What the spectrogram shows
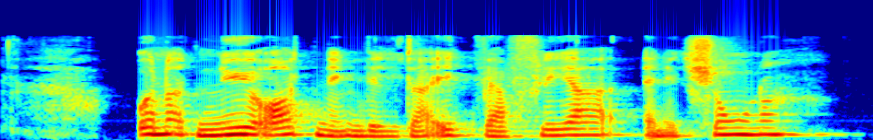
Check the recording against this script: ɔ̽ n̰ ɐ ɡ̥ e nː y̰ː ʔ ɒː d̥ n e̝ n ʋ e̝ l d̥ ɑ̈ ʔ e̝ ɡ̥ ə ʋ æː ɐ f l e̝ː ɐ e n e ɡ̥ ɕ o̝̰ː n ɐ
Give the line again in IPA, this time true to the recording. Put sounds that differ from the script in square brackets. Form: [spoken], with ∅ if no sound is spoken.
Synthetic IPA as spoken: ɔ̽ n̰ ɐ [d̥] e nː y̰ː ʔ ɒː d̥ n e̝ [ŋ] ʋ e̝ l d̥ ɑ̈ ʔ e̝ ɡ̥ ə ʋ æː ɐ f l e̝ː ɐ [æ] n e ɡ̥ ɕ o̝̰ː n ɐ

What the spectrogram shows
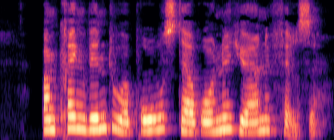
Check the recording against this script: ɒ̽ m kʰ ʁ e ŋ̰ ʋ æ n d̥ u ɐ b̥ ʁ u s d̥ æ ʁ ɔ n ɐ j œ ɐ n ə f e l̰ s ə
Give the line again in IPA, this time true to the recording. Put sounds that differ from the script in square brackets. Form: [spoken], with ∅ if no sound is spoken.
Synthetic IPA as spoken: ɒ̽ m kʰ ʁ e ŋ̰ ʋ [e] n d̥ u ɐ b̥ ʁ [uː] s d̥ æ ʁ ɔ n [ə] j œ ɐ n ə f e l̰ s ə

